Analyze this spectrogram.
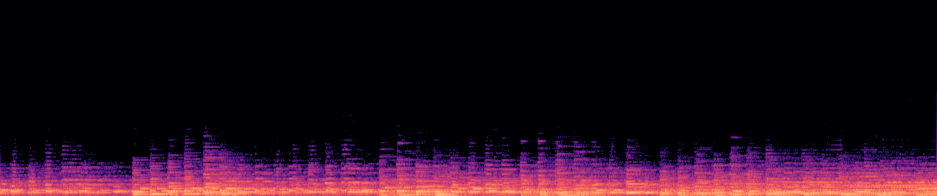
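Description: Background instrumental music led by piano, notes following one another in a slow melody with chords underneath.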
